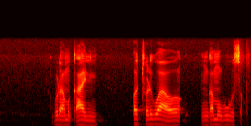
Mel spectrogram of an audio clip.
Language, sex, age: Venda, male, 19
